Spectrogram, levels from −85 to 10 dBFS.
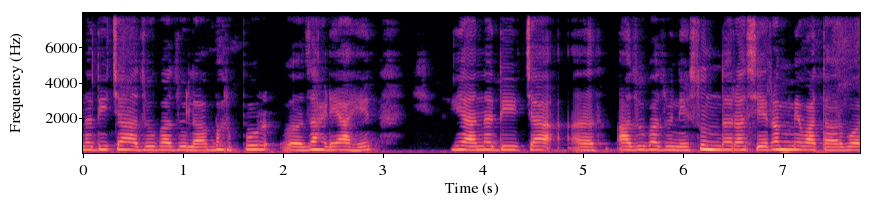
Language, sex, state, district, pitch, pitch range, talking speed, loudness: Marathi, female, Maharashtra, Pune, 205 Hz, 195-215 Hz, 100 wpm, -16 LUFS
